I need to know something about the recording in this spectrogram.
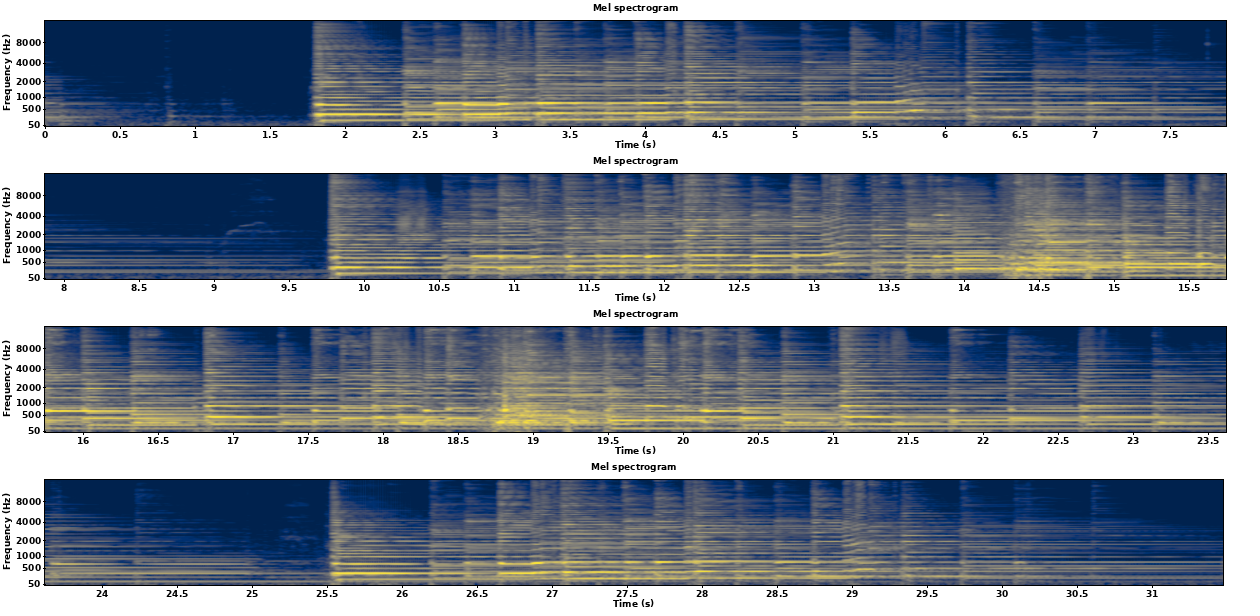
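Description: Azorean viola da terra played solo. After a brief silence, a ringing chord about two seconds in is left to fade slowly. A new phrase starts near ten seconds and runs into a flowing melody over a held low bass note from about halfway. There is a short break and a fresh strike near the end.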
